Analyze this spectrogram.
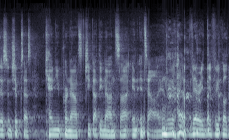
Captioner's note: laughs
